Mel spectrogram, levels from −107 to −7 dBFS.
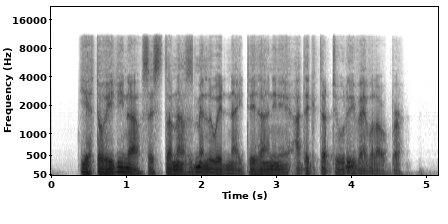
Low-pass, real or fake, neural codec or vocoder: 10.8 kHz; fake; codec, 16 kHz in and 24 kHz out, 0.4 kbps, LongCat-Audio-Codec, fine tuned four codebook decoder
